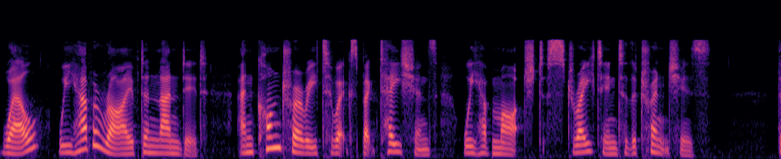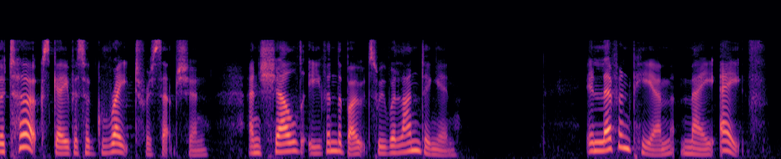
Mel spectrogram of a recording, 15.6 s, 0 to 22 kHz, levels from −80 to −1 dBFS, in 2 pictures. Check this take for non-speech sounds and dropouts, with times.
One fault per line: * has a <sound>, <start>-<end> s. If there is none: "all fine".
all fine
